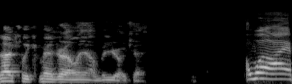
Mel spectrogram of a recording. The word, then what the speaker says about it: CmdrAleon: If I said your name wrong, I No, apologize. that's all right. It's actually CmdrAleon, but you're okay.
